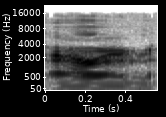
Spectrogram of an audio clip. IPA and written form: æɹɪn (Aaron)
